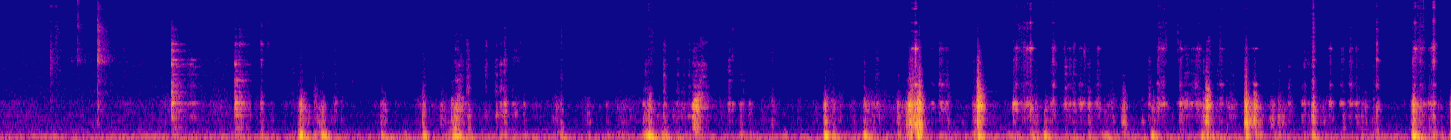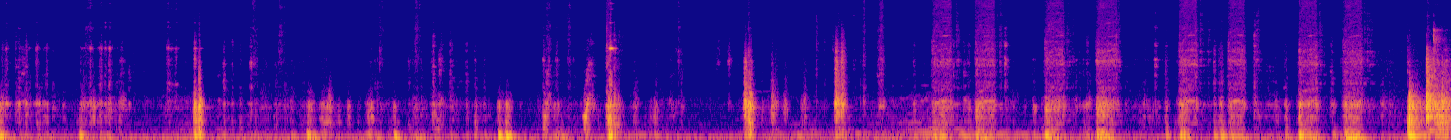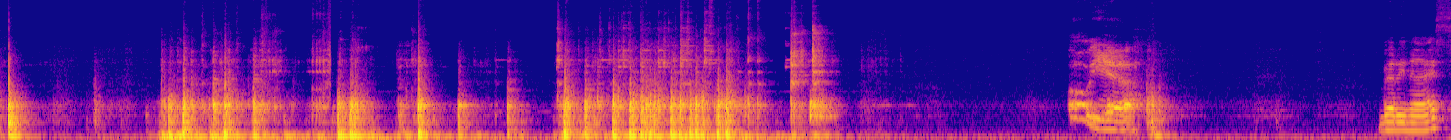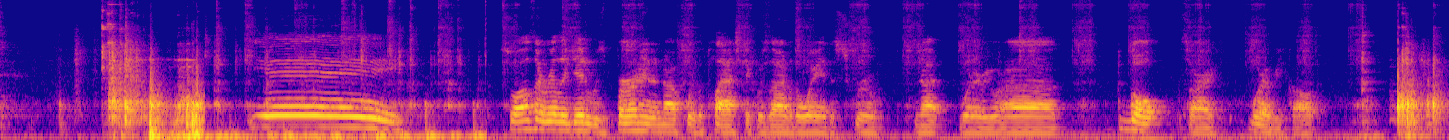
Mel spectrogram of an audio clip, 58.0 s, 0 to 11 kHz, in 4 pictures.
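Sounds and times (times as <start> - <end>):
dense rattling and scraping: 2.6 - 38.0, 44.5 - 46.2
metallic clicks of hand tools: 45.6 - 54.9.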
